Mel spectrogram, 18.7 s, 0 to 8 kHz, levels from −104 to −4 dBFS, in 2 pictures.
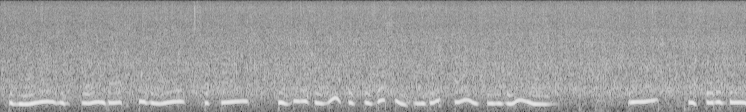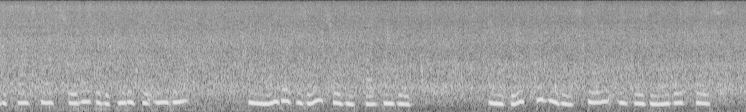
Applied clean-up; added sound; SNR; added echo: none; Stream; 2 dB; none.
